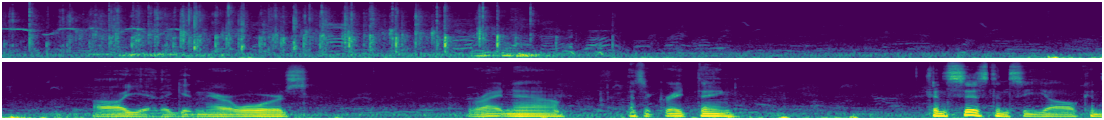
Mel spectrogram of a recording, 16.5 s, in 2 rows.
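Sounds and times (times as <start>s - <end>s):
audience applause: 0.0s - 4.8s
laughter: 0.0s - 6.7s
speech: 9.0s - 10.6s, 11.7s - 13.8s, 15.2s - 16.4s.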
